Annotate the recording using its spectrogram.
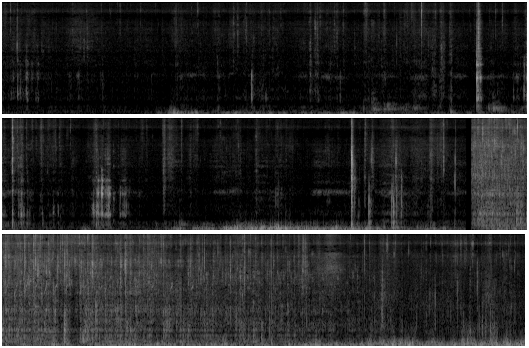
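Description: Scattered knocks, taps and scrapes of cinder blocks being set in place by hand. About two-thirds of the way through these give way abruptly to a steady outdoor rumble and hiss.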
